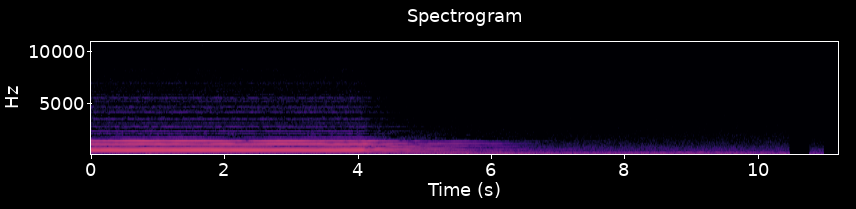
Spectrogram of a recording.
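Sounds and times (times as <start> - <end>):
Cavaille-Coll flutes: 0.0 - 5.3.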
